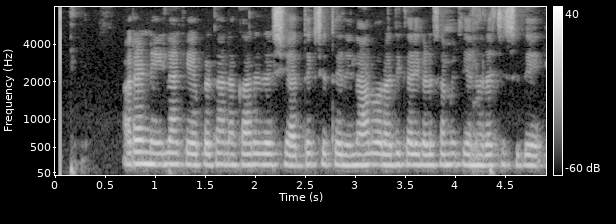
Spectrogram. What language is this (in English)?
Kannada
